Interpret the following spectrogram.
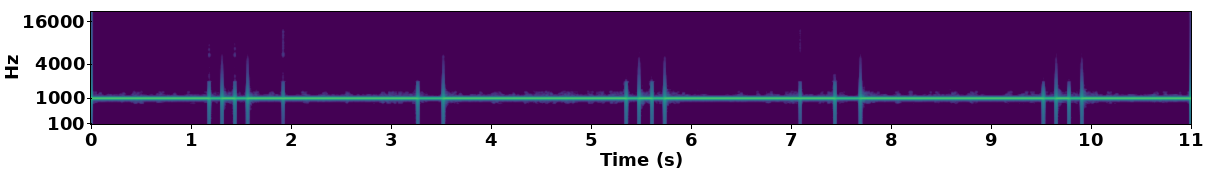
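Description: Steady 1 kHz line-up test tone of a broadcast colour-bars signal, broken every second or two by brief dropouts with small clicks, some in quick pairs or threes.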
